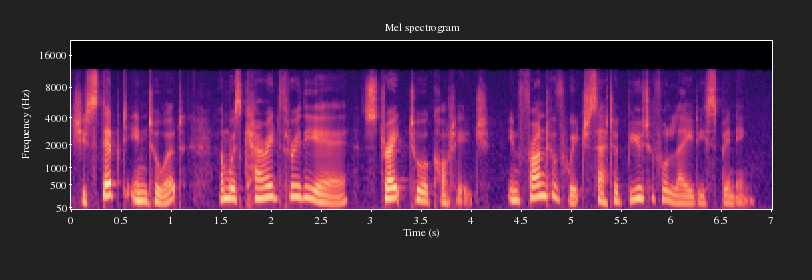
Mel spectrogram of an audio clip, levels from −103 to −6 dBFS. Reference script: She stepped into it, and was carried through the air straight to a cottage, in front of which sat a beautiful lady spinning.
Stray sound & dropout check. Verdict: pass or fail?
pass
